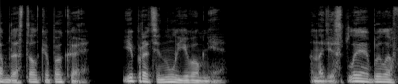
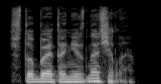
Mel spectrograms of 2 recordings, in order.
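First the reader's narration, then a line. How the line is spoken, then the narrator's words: Skeptical snort. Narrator (Russian): Остап хмыкнул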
